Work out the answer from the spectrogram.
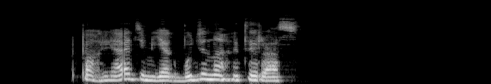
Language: Belarusian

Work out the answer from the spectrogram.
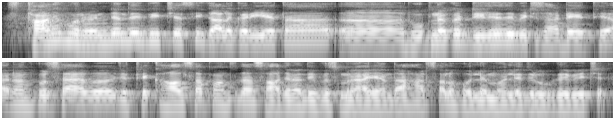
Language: Punjabi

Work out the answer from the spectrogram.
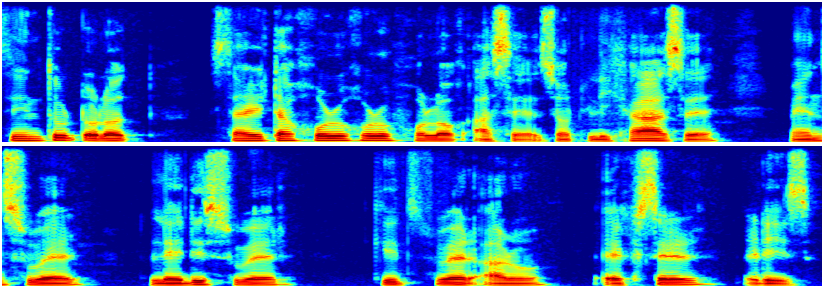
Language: Assamese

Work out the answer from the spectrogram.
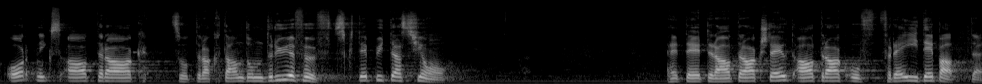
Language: Swiss German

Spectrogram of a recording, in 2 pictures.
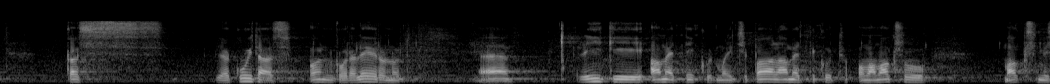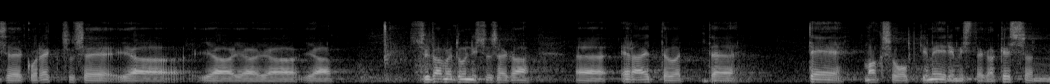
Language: Estonian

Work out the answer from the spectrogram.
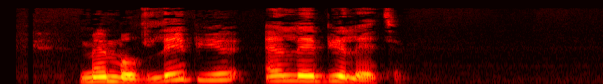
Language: Western Frisian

